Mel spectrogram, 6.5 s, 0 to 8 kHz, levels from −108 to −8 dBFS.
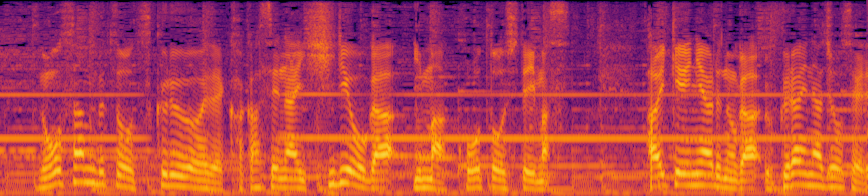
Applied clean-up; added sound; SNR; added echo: none; Wind instrument, woodwind instrument; 12 dB; none.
